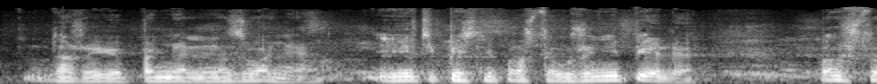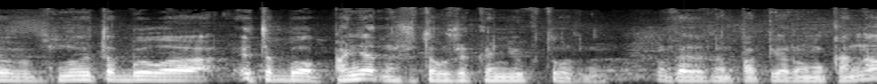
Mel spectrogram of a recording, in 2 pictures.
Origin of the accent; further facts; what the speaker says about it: Kharkiv, Kharkiv Oblast, Ukraine; посчитали, что эта группа в моем родном городе не должна выступать.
